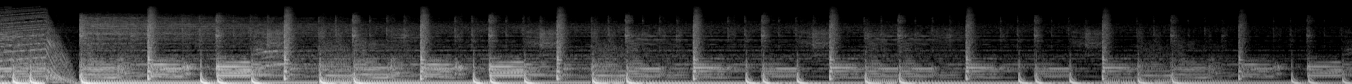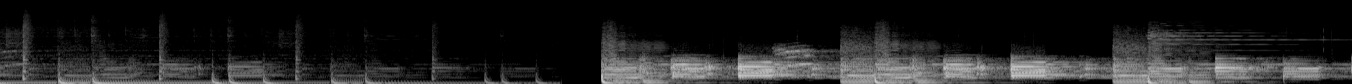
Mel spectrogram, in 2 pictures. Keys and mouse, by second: 4.3 ctrl+z, 4.7-6.3 drag, 6.3 click, 6.4 ctrl+=, 7.6-9.2 drag, 10.0 ctrl+-, 11.4 right click, 11.8-13.6 drag, 13.8 Right, 14.3 Down, 14.7 click, 15.2 alt+click, 16.2 Down, 16.3 Left, 17.1-18.1 alt+drag, 19.6-21.3 drag, 21.3 Right, 21.5 Up, 21.7 Right, 21.8 Down, 22.6-23.8 drag, 24.1 ctrl+0, 25.6 right click, 26.2-27.0 drag.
